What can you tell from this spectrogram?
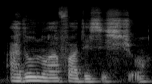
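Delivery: usual speaking voice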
